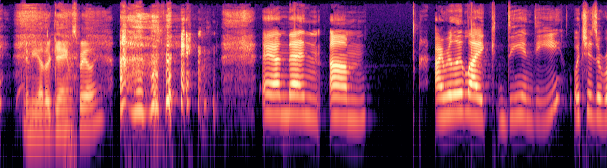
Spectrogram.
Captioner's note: laughs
